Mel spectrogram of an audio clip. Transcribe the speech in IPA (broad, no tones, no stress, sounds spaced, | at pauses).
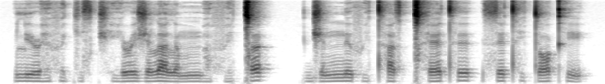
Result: lʲ u ɹ ɛ̤ f ɛ̤ kʲ ɛ̤ s t͡ʃʰ i̤ ɹ ɨ ʒ ɐ l a l ɐ mː a̤ f e̤ ǀ ɐ | d͡ʒ ɛ nː ɨ f i̤ tʰ a s ǀʰ ɛ tʰ ɨ | s ɨ tʰ i̤ t ɔ kʰ i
